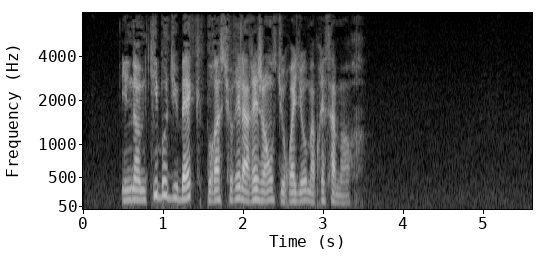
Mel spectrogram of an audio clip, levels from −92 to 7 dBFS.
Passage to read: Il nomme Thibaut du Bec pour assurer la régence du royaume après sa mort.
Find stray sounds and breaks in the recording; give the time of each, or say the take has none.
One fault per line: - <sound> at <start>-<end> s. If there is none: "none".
none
